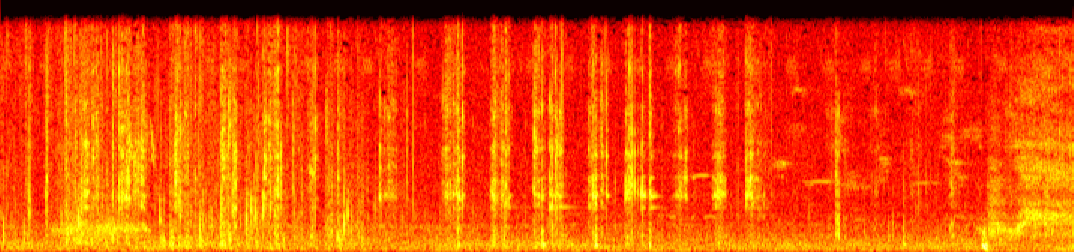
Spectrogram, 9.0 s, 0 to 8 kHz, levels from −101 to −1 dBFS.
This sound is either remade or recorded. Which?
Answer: recorded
